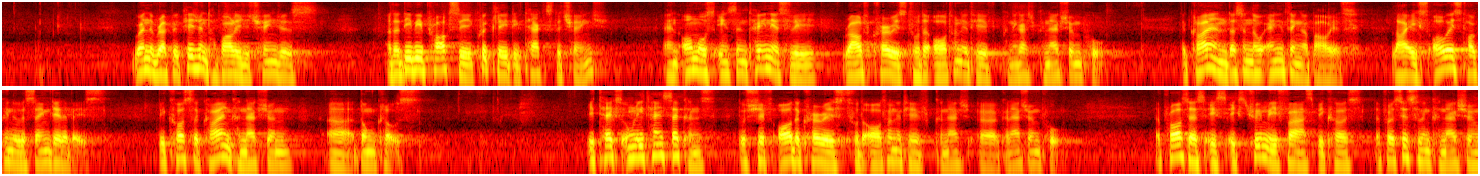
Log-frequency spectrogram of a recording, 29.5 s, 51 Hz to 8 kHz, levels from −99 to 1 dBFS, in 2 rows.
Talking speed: 140 wpm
